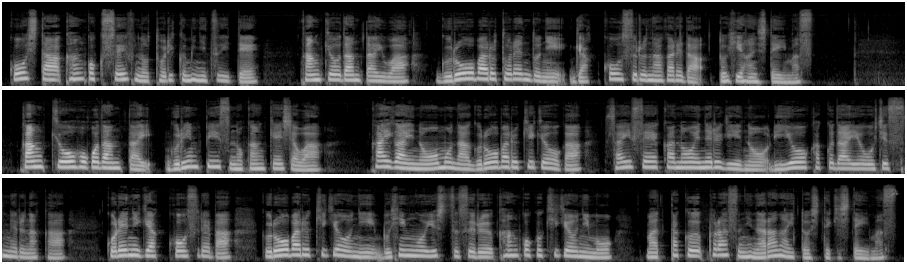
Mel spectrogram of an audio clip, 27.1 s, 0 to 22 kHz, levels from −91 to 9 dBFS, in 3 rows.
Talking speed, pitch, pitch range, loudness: 255 characters per minute, 205 Hz, 170-235 Hz, -25 LUFS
